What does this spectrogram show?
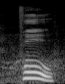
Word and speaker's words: Poo: How do you pronounce that? Poo. P-O. Yeah, yes. P-O-O.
